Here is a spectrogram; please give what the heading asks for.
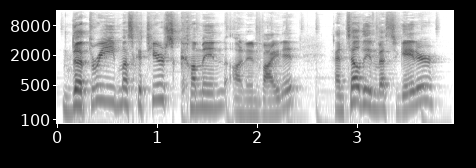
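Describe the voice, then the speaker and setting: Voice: mid-range voice, big pitch swings, moderate pace, a bit bright, soft background music. A film review host narrating a scripted recap in a casual, playful storytelling manner.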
